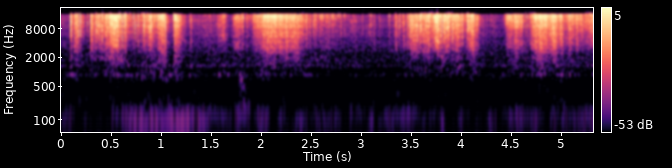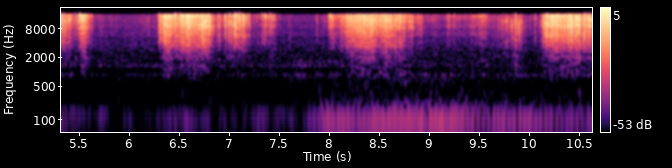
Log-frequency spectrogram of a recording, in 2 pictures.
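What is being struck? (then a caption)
Woven plastic mesh bag scratched with fingernails. Long nails scratch across a flat, empty, yellow woven plastic mesh tote bag lying on carpet. Bright, dry rasping bursts swell and fade in a steady back-and-forth rhythm over a constant low hum.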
